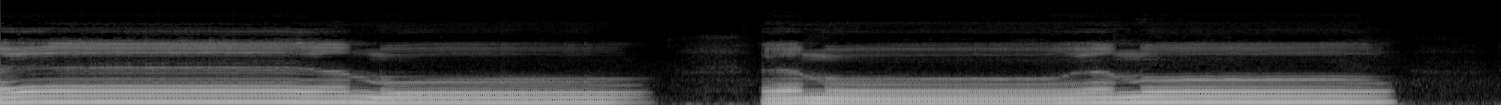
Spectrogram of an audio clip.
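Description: A single voice chanting a mantra in two long held phrases of about four seconds each, with a breath between them. The first phrase steps down in pitch about halfway through; the second steps back up.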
